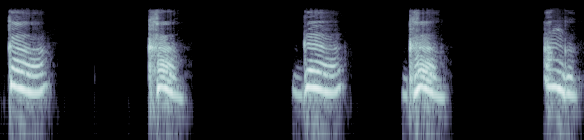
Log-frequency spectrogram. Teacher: The sounds alternate between unaspirated and aspirated sounds. So one is said without puff of air and the next sound is said with a puff of air.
